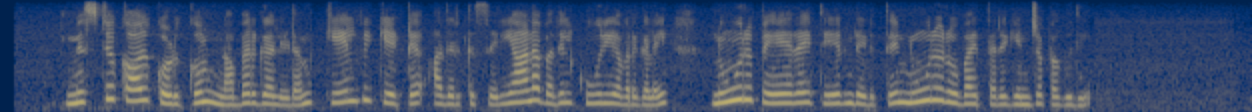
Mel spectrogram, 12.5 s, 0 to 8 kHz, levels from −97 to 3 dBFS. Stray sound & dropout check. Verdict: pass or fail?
pass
